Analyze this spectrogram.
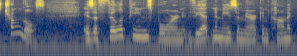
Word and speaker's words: Trungles: And So they take the trung and the le and put it together into trungle and add an S. Trungles is a Philippines-born Vietnamese-American comic book artist and illustrator.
